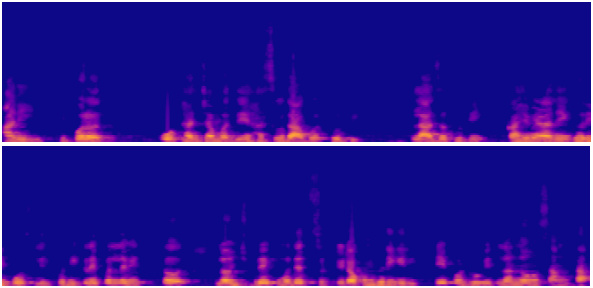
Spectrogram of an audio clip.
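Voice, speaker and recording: A woman narrating a romantic family story in a steady, intimate way. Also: a little high, moderate pace, lo-fi sound, slight background noise.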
